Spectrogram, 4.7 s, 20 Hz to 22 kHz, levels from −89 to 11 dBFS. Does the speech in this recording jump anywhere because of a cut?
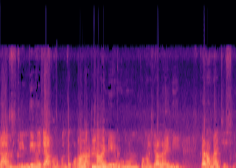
no; 0 cuts

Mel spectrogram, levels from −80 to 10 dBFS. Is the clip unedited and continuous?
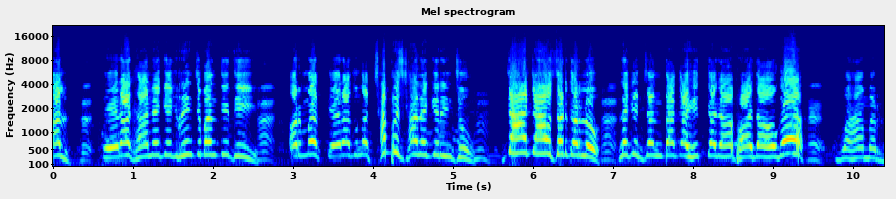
yes; 0 cuts

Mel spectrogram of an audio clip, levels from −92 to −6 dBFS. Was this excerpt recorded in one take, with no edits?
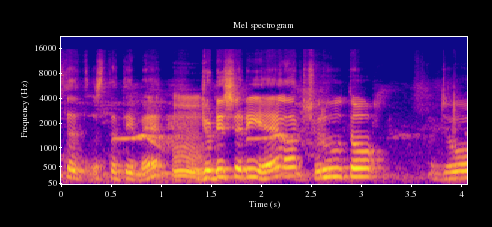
no; 1 cut; at 2.4 s

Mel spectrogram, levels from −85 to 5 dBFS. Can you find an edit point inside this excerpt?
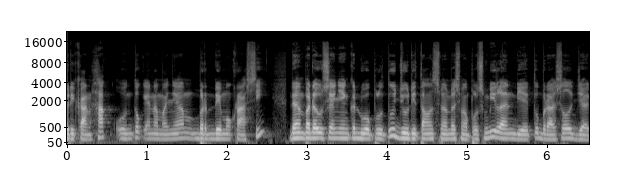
yes; 1 cut; at 2.6 s

